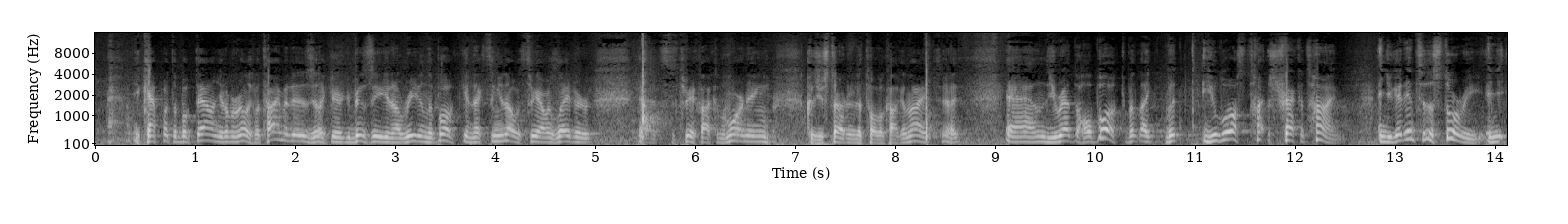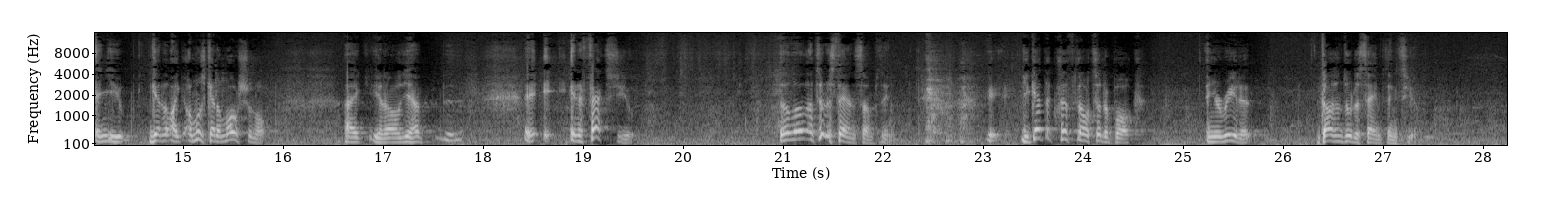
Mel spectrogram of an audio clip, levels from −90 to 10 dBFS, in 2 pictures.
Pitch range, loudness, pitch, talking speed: 160-200 Hz, -19 LUFS, 175 Hz, 230 wpm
